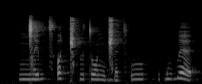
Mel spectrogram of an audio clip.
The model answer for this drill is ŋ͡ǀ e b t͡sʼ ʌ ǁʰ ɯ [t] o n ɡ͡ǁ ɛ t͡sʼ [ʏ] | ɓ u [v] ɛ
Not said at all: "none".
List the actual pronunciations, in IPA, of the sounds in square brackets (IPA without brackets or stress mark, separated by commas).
t, u, b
